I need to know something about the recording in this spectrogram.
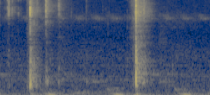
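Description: A few keystrokes on a computer keyboard: two sharp clicks, one about a third of a second in and one near the middle, with fainter taps between.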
